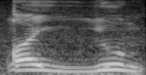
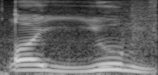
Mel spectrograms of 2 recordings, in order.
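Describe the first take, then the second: The two takes are said the same way.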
